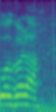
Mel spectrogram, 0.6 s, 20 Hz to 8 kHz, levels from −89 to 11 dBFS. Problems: none marked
